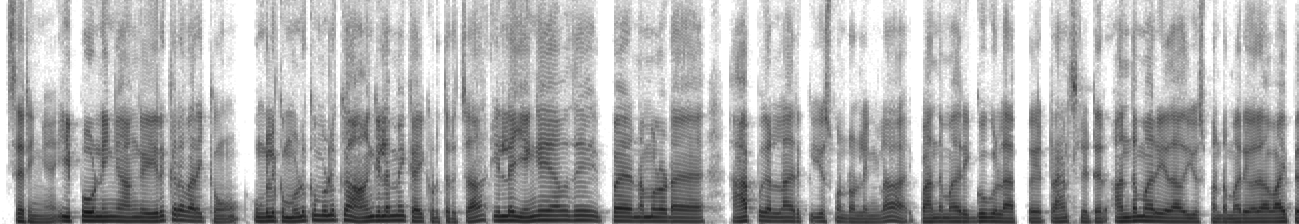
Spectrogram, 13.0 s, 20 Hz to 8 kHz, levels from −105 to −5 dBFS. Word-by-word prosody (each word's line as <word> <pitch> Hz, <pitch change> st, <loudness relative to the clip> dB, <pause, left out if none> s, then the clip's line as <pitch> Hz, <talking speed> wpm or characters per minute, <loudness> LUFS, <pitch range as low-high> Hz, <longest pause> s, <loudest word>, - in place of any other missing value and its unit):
சரிங்க. 115 Hz, -6 st, 0 dB, 0.2 s
இப்போ 145 Hz, +2 st, +1 dB, 0.2 s
நீங்க 150 Hz, 0 st, +2 dB
அங்க 140 Hz, 0 st, 0 dB
இருக்குற 170 Hz, +5 st, 0 dB
வரைக்கும் 140 Hz, -7 st, -2 dB, 0.3 s
உங்களுக்கு 145 Hz, +1 st, +2 dB
முழுக்க, 155 Hz, +5 st, +1 dB
முழுக்க 175 Hz, +2 st, +1 dB, 0.2 s
ஆங்கிலமே 160 Hz, +3 st, +3 dB
கை 135 Hz, -, +3 dB
குடுத்துடுருச்சா 120 Hz, +2 st, -3 dB, 0.2 s
இல்ல 160 Hz, +1 st, +5 dB, 0.2 s
எங்கேயாவது 170 Hz, +1 st, +2 dB, 0.2 s
இப்ப 150 Hz, 0 st, 0 dB, 0.2 s
நம்மளோட 140 Hz, -1 st, +1 dB, 0.7 s
ஆப்புகல்லாம் 145 Hz, -2 st, -2 dB, 0.3 s
யூசு 135 Hz, -, -6 dB
பண்றோம் 115 Hz, -3 st, -5 dB
இல்லைங்களா 110 Hz, +7 st, -4 dB, 0.2 s
இப்ப 125 Hz, -, -4 dB
அந்த 130 Hz, +1 st, -2 dB
மாரி 125 Hz, -1 st, -1 dB
கூகுள் 135 Hz, -2 st, +1 dB
ஆப் 120 Hz, +1 st, -6 dB, 0.2 s
டிரான்ஸ்லேட்டர் 120 Hz, -1 st, -4 dB
அந்த 140 Hz, +3 st, +3 dB
மாரி 140 Hz, -1 st, +2 dB
ஏதாவது 120 Hz, -1 st, +1 dB
யூஸ் 120 Hz, 0 st, -10 dB
பண்ற 115 Hz, -1 st, -3 dB
மாரி 115 Hz, 0 st, 0 dB
ஏதா 120 Hz, 0 st, +2 dB
வாய்ப்பு 125 Hz, 0 st, +1 dB
135 Hz, 155 wpm, -23 LUFS, 120-150 Hz, 0.7 s, இல்ல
